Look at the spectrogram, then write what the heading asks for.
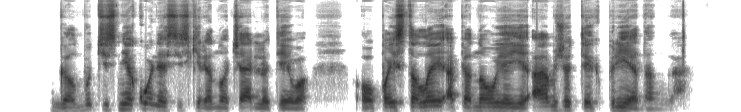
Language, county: Lithuanian, Utena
